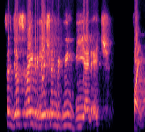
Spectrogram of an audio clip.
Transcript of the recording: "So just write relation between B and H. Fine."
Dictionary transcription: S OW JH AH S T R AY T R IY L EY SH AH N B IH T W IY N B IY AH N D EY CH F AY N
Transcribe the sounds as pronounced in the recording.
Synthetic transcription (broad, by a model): S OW JH AH S T R AY T R IY L EY SH AH N B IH T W IY N B IY AH N D EY CH F AY N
